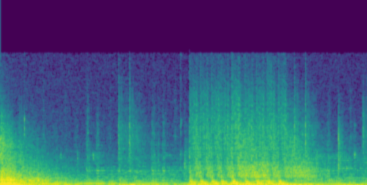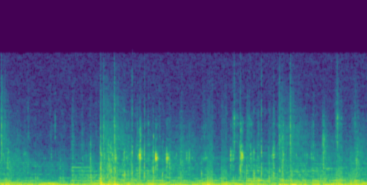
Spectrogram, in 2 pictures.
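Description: Sustained gunfire and grenade blasts from the video game Max Payne, dense and loud throughout with stacked shots and booming bursts, no talk.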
